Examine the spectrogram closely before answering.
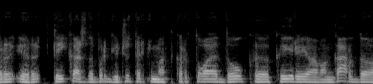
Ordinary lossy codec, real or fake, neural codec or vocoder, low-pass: Opus, 16 kbps; real; none; 14.4 kHz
